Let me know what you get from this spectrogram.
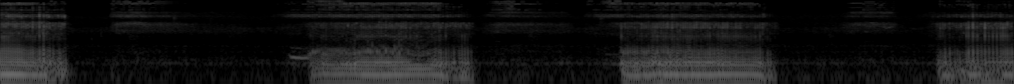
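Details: Deep, throaty snores from Capler, a sleeping dog, come in steady waves roughly every three seconds, each lasting over a second, with quiet breathing in between.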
